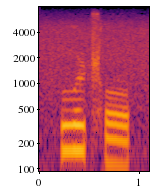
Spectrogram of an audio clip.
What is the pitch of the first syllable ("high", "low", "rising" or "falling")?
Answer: high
